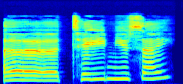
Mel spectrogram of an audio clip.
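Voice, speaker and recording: A woman's voice: high voice, extremely slow, smooth, dry recording, clean studio sound, voice pushed up. A woman voicing a friendly, chirpy female starfish who has long been stuck, in a children's storybook. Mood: hopeful wonder.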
